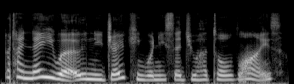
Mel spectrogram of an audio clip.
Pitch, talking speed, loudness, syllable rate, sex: 240 Hz, 285 wpm, -17 LUFS, 6.2 syllables/s, female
